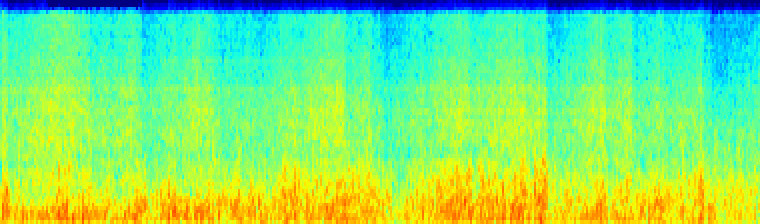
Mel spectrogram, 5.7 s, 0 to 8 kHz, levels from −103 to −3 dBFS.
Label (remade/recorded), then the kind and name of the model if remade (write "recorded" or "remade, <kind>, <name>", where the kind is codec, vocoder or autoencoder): remade, vocoder, Vocos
